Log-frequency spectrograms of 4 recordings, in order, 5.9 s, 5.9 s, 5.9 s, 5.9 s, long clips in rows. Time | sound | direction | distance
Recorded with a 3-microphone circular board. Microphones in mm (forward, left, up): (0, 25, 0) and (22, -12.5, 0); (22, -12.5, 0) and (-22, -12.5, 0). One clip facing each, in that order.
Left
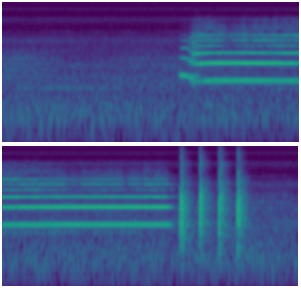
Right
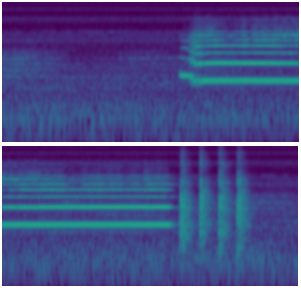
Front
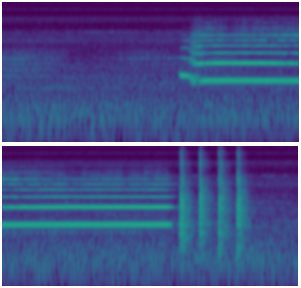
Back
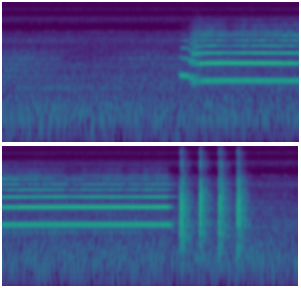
1.8 | a trumpet | 160° left | 2.5 m
4.7 | a clap | 120° left | 0.7 m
